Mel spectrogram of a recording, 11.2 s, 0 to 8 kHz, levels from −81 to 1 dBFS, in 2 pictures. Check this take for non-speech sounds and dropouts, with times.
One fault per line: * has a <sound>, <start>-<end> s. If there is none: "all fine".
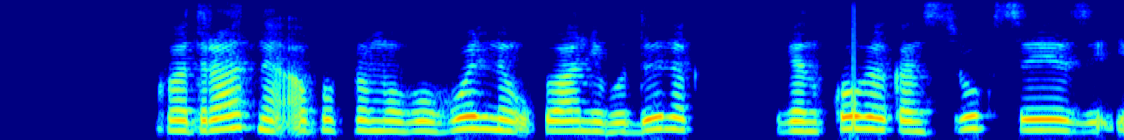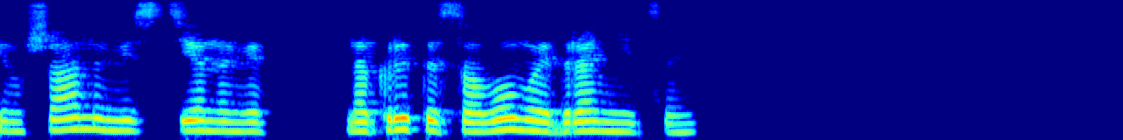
all fine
